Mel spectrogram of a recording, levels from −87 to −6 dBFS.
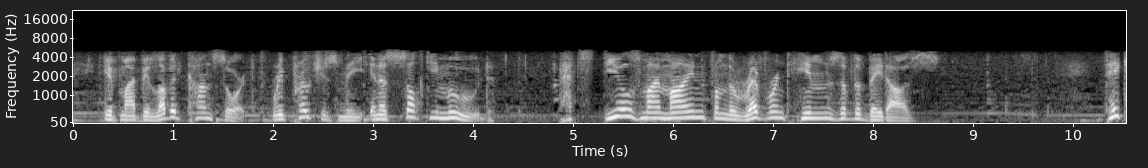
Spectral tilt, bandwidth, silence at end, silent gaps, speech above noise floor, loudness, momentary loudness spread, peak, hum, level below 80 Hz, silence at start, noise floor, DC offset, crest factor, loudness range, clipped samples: -8.5 dB/octave; 5.4 kHz; 0 s; none; 28 dB; -19 LUFS; 11 LU; -2 dBFS; none; -52 dBFS; 0 s; -46 dBFS; under 0.1%; 18 dB; 4 LU; under 0.1%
